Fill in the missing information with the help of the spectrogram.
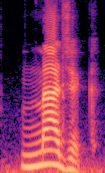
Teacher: Magic, I will stress on ma.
